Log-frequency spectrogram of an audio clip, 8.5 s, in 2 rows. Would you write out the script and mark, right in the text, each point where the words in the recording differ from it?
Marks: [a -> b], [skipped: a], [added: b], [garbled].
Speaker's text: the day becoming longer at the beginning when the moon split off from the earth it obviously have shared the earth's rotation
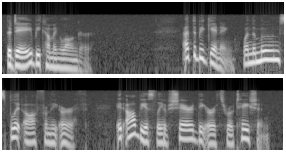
the day becoming longer at the beginning when the moon split off from the earth it obviously have shared the earth's rotation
